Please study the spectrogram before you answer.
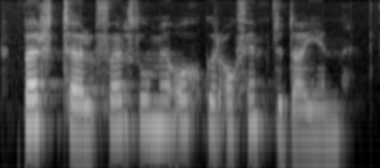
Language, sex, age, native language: Icelandic, male, 13, Icelandic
